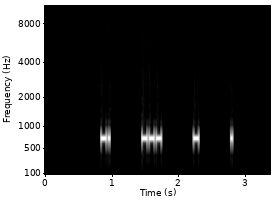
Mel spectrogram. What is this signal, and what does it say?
Morse code, heard as a keyed tone, about 44 wpm, spaced as for 15 wpm, 700 Hz. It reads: NOTE
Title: 6x Character Spacing - Top 500 Words - 45wpm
